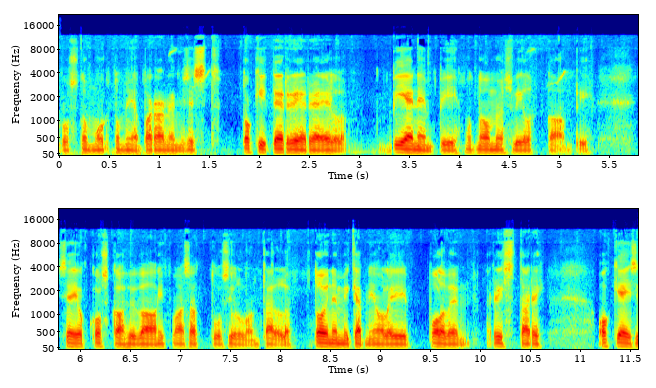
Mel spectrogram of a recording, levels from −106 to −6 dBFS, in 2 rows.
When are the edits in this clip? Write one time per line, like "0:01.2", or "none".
0:03.3
0:06.1
0:06.7
0:08.8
